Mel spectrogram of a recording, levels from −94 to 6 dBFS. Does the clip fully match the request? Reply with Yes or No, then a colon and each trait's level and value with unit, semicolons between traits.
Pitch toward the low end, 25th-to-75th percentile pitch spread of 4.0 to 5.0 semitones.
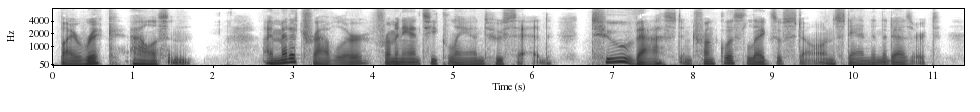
Yes: very low, 90 Hz; average, 4.3 semitones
